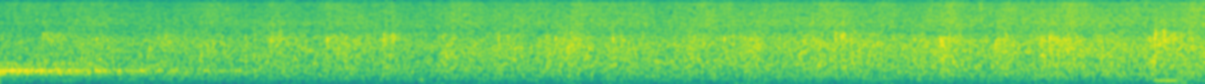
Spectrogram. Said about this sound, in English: That's not the kind of clapping that will cause God to arise. If you are going to praise him this year, you have to do it very well.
